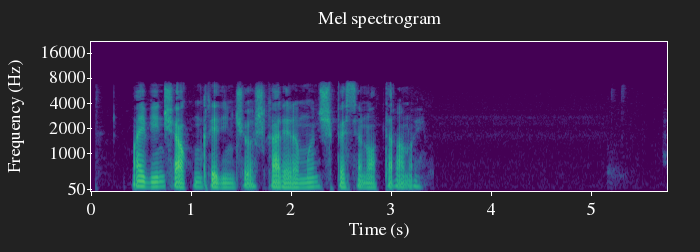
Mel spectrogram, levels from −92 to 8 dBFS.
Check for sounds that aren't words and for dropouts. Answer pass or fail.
pass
